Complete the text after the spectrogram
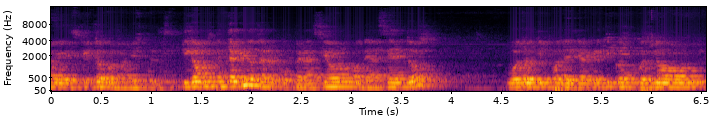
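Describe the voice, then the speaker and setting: A man on a panel giving a brisk, precise clarification of a technical point. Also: a little high. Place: large auditorium. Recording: dull, echoey hall, far from the mic.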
